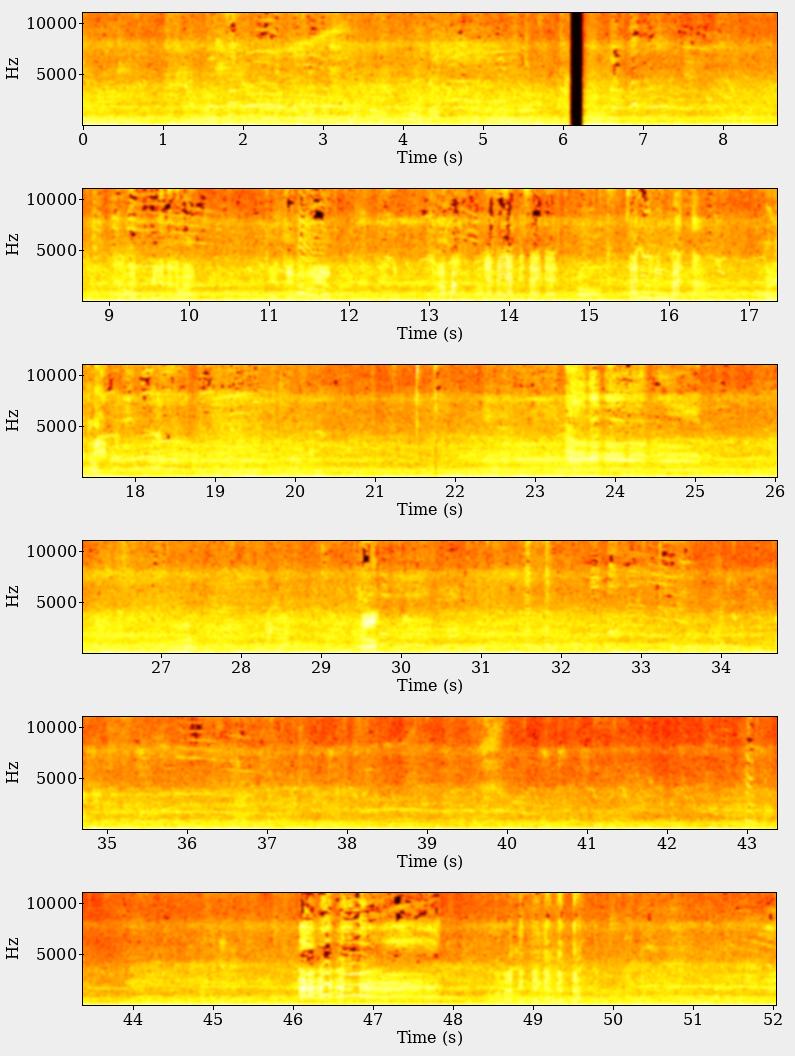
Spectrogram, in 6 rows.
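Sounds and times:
background music: 0.0 - 52.0
rooster crowing: 1.5 - 5.4, 17.7 - 20.5, 22.4 - 25.4, 35.3 - 37.0, 46.0 - 48.0.

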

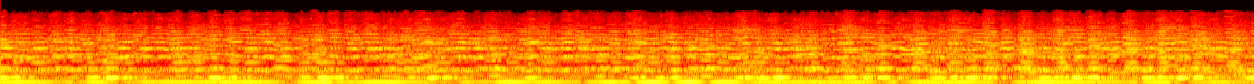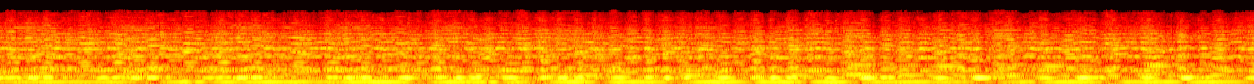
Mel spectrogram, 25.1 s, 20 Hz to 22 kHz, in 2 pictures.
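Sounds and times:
string orchestra holding chords: 0.0 - 25.0.

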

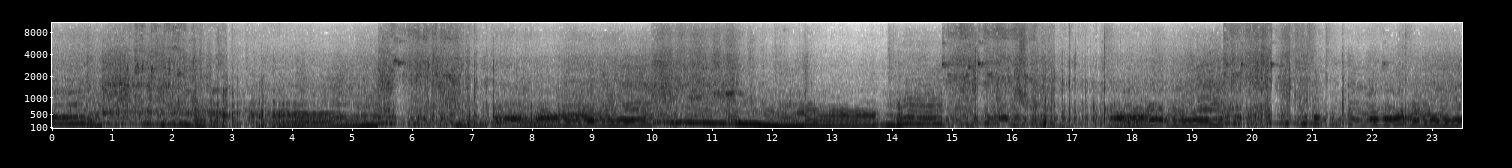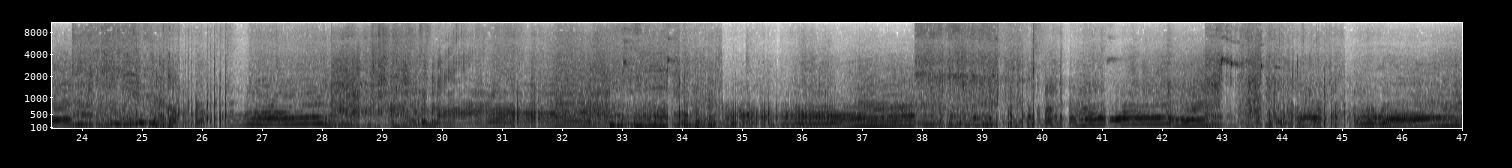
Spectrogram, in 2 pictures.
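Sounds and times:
rally cars passing revving: 0.0 - 47.0.

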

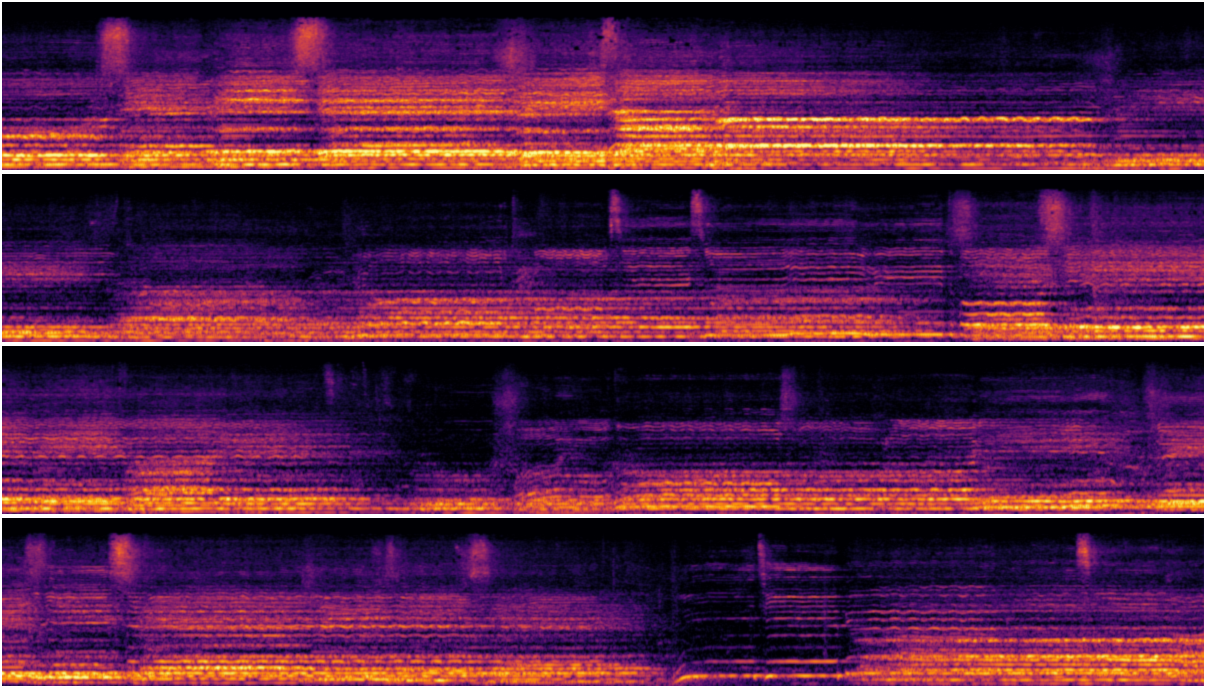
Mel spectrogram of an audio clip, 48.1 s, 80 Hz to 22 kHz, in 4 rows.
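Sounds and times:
choir singing a hymn: 0.0 - 48.0.

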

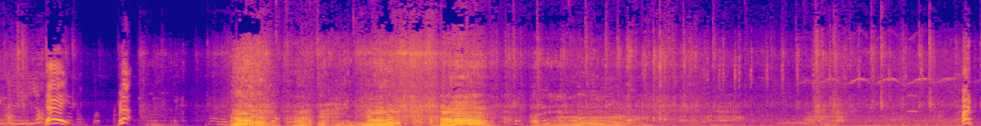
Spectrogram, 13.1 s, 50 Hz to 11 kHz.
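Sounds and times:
tigers roaring and snarling: 1.8 - 13.0
tiger growling: 1.9 - 12.8.

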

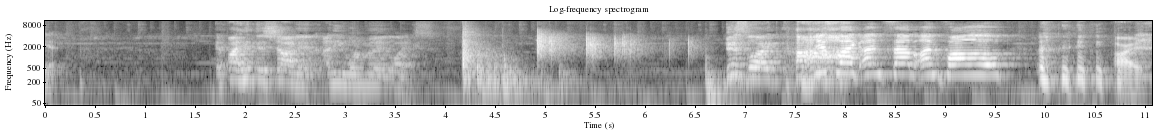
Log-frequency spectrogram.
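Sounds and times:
pool balls clacking: 4.1 - 7.2.

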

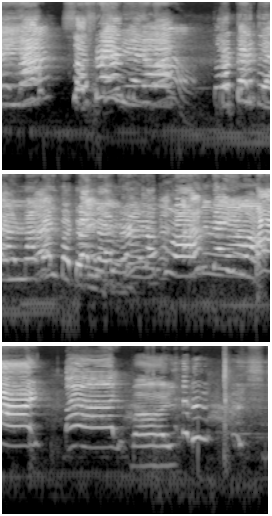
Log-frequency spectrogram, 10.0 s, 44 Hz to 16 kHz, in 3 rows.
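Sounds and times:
children calling in sing-song: 0.0 - 8.4.

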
